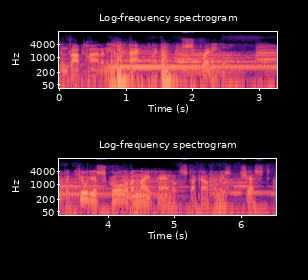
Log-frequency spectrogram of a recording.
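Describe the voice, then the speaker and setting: An actor playing a tough, wisecracking cafe owner who narrates in a clipped, hard-boiled style, in 1940s radio acting. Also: male voice, medium pitch, lightly acted, poor audio. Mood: narrating. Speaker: lead and narrator.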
